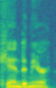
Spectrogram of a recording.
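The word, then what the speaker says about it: Kandemir: but yeah, so it's it's anglicized. I guess we just pronounce it Candemir. Kadamir.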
